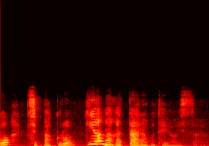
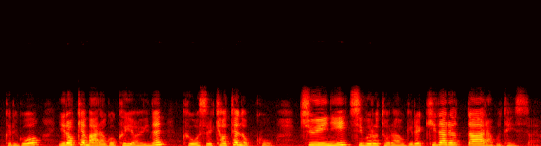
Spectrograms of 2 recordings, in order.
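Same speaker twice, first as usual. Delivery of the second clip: ordinary delivery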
